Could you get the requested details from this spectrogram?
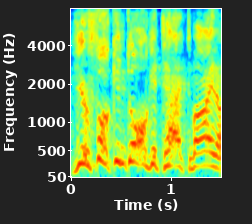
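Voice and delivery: high, indignant mock yell; imitated angry accusation. Acts out the other owner's accusation.

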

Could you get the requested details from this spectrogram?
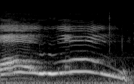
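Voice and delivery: very high, wailing whoa; frightened shriek. A narrator's reading. The lamp panics at lightning, very high wail.

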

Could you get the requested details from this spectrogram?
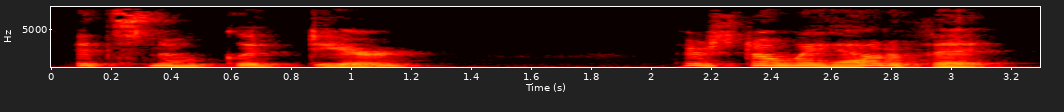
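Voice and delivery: soft, gentle comfort to a little sister. A narrator's reading. Esther gently tells Judy there's no way out, softly. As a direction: ease the blow kindly and softly. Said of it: "she said gently".

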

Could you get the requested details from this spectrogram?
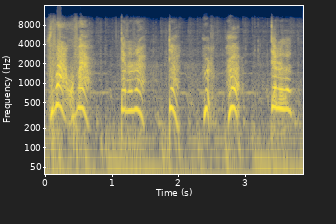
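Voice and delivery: high-pitched whoops and strike syllables; mock martial-arts noises. Player fighting five enemies, playful kung fu cries. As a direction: voice every move up high. Voicing fight moves in game.

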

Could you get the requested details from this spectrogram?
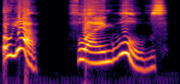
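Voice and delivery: ordinary talk

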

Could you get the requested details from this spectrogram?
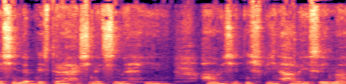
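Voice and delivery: soft, rhythmic babble of repeated syllables; speaking in tongues. Real, not acted. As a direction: let the tongues flow in a quiet repeating stream. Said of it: "让各位弟兄姐妹看看什么是真的方言".

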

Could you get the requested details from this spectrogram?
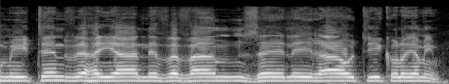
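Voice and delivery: slow, drawn-out level intonation; solemn recitation. Acted. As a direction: intone each word at length. Quotes God's wish, solemn chant.

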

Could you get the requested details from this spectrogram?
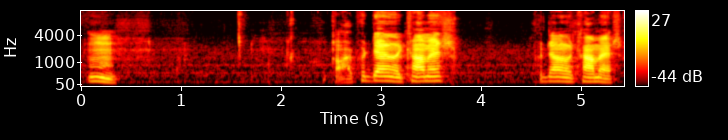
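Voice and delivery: chewing while talking; talking between bites; mouth full. Real, not acted. Seen 2: Bites green apple at -7s; lips closed, chewing motions while speaking.

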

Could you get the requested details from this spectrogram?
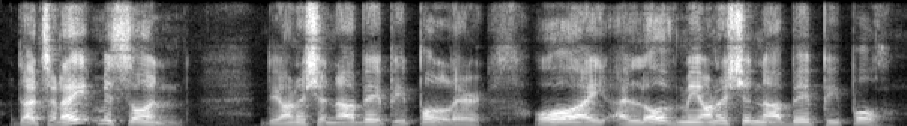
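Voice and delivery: lightly put-on accent; mild mock accent for a deity; Kichimanadu. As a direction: play an affectionate god with a comic accent. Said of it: "not sure why he has that accent".

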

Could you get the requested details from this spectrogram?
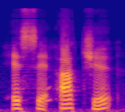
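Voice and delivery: ordinary talk

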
